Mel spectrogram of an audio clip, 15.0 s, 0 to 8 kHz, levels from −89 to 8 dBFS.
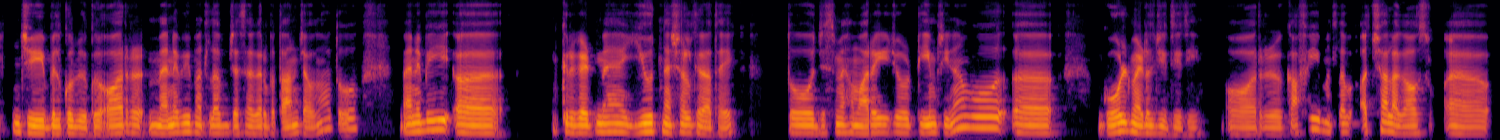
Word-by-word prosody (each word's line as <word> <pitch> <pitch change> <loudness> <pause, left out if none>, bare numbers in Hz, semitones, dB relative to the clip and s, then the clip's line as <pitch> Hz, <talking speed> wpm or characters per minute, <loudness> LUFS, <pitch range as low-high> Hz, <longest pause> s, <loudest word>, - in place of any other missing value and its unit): जी 115 -4 +4
बिल्कुल, 105 +1 +1
बिल्कुल 100 +1 -1
और 115 +2 +2
मैंने 110 +1 +3
भी 130 +1 +1
मतलब 110 -2 -2
जैसे 105 +1 -4
अगर 105 +1 0
बतान 100 +4 -1
चाहूँ 95 -3 -3
ना, 165 - -6
तो 175 -1 -5 0.4
मैंने 125 +2 +4
भी 155 +3 +3
अ, - - -2 1.0
क्रिकेट 115 -1 +4
में 125 0 +2
यूथ 125 +4 +2
नेशनल 115 0 +2
खेला 100 -4 +2
था - - -2
एक। - - -5 0.5
तो 115 0 +2
जिसमें 110 +3 -4
हमारी 115 +1 +1
जो 115 -1 -1
टीम 115 +1 +2
थी 110 - -2
ना 180 - 0
वो 185 -1 +1
अ, 110 -4 -1 0.4
गोल्ड 130 +5 +4
मेडल 110 -3 +3
जीती 100 -3 -5
थी 95 +2 -13 0.3
और 95 -1 -3
काफ़ी 140 +10 -2
मतलब 125 -1 -5
अच्छा 140 - 0
लगा 110 -4 +2
उस 110 0 -5 0.2
अ, 100 -2 -2
110 Hz, 170 wpm, -23 LUFS, 105-125 Hz, 1.0 s, जी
